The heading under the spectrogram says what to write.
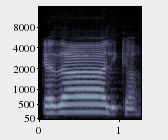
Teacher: زال کو ایک الف کے برابر لمبا کریں گے، اوپر کھڑی زبر آ گئی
